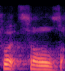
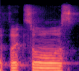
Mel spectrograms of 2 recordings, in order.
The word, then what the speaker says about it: Footsouls: And so then I came up with the whole branding along with so Footsouls, if you don't know it, it's spelled SOULS, like your soul.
